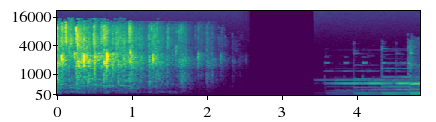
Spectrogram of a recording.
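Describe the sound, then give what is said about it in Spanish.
A church audience at New Generation Church claps loudly together for a couple of seconds, the applause thinning and fading into silence before sustained keyboard music begins. “Y denle un fuerte aplauso a Jesús. Give the Lord a hand clap.”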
